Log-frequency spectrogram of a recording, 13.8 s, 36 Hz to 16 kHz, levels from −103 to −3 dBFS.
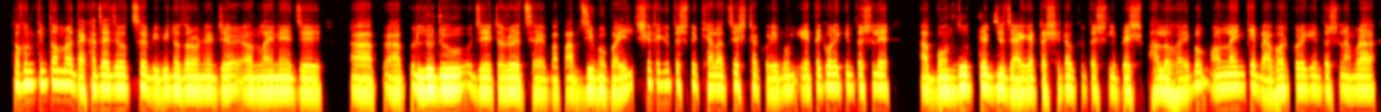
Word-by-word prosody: তখন 160 +1 +3
কিন্তু 170 0 -2
আমরা 170 -1 +3
দেখা 125 +2 +1
যায় 135 -1 +4
যে 135 - +3
হচ্ছে 135 +2 -3
বিভিন্ন 120 +2 +1
ধরণের 120 -1 +3
যে 120 - +3 0.2
অনলাইনে 115 +1 +3 0.2
যে 110 - +3 0.5
আ - - +3 0.3
আ - - +1 0.3
লুডু 125 0 +7 0.3
যেটা 115 -1 +1
রয়েছে 115 -2 +1
বা 105 - -5
PUBG 110 -1 -3 0.2
MOBILE 115 +3 -1
সেটা 180 -2 -3
কিন্তু 165 -1 -4
আসলে 160 +3 -5
খেলার 135 -1 -1
চেষ্টা 145 -1 -3
করি 110 - -3
এবং 125 +2 -2 0.2
এতে 125 +3 -2
করে 145 -1 +3
কিন্তু 140 -2 -7
আসলে 140 +2 -1 0.4
আ - - +2
বন্ধুত্বের 130 +4 +3
যে 130 - +5
জায়গাটা 110 +1 +1
সেটাও 120 +1 -3
কিন্তু 120 0 -14
আসলে 120 +1 -7
বেশ 115 -3 +1 0.2
ভালো 115 +1 +2
হয়। 110 +1 -1
এবং 155 +6 -2 0.2
অনলাইনকে 140 +2 +1
ব্যবহার 115 +5 0
করে 130 -1 0
কিন্তু 125 -1 -5
আসলে 130 +2 -6
আমরা 125 +1 +1
125 Hz, 210 wpm, -23 LUFS, 115-140 Hz, 0.5 s, লুডু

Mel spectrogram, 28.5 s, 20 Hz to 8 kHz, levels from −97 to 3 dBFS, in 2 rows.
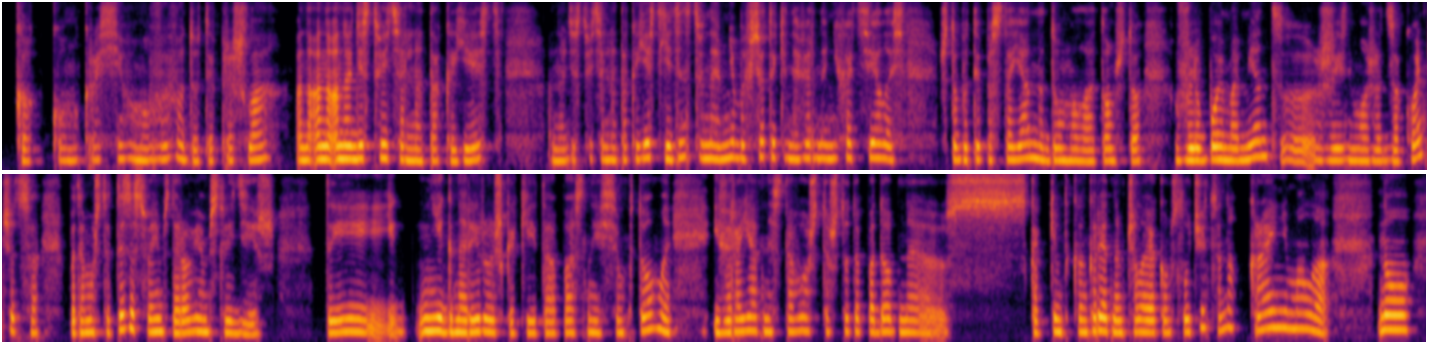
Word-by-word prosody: К 205 0 -4 0.2
какому 210 0 -7
красивому 220 0 -5
выводу 230 -2 -4
ты 200 0 -8
пришла! 220 +3 -4 0.2
Оно 215 0 +3
оно 230 0 +8
оно 235 0 +8
действительно 235 -3 +2
так 205 0 -9
и - - 0
есть. 220 - -2 0.5
Оно 200 -1 -3
действительно 220 0 -5
так 220 +2 -8
и - - +2
есть. 255 +1 +1
Единственное, 245 0 +1
мне 240 +3 +1
бы 245 -2 -2
все-таки, 260 0 -2
наверно, 245 +1 -2
не 235 +1 -1
хотелось, 250 -2 -1 0.3
чтобы 220 -1 -1
ты 230 - -1
постоянно 225 +1 0
думала 205 -1 0
о - - -3
том, 205 +1 -2
что 200 0 -4 0.3
в 210 0 -2
любой 215 +2 +6
момент, 230 +7 +1
э, 200 -3 -3
жизнь 210 0 -2
может 205 0 -3
закончиться. 225 +1 -3 0.3
Потому 205 +1 +2
что 210 +1 -4
ты 250 +5 +3
за 275 - +4
своим 225 -4 +3
здоровьем 220 +1 +2
следишь. 195 -4 -2 0.5
Ты 205 - +3 0.8
не 230 +2 +7
игнорируешь 215 0 +4
какие-то 200 0 -3
опасные 205 +1 -3
симптомы, 225 +4 -1 0.4
и 210 - +2
вероятность 220 +1 0
того, 230 +1 -2
что 230 - -6
что-то 225 +1 -3
подобное 215 -1 -1
с - - 0
каким-то 215 +2 0
конкретным 220 -1 +3
человеком 210 0 +1
случится, 235 +6 -3
она 290 +3 -4
крайне 285 +4 0
мала. 270 -5 0 0.5
Но 255 0 +6
220 Hz, 140 wpm, -20 LUFS, 210-240 Hz, 0.8 s, оно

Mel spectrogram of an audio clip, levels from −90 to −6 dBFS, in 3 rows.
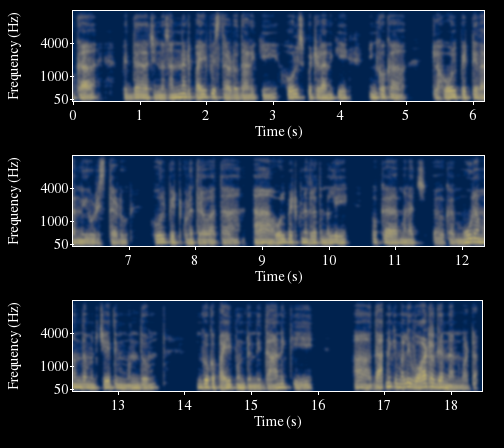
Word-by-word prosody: ఒక - - -4 0.7
పెద్ద 120 +2 -3 0.3
చిన్న 125 -1 0
సన్నటి 155 +4 +4
పైప్ 145 +3 +2
ఇస్తాడు. 125 -4 +1
దానికి 125 0 -2 0.3
హోల్స్ 145 +2 +3
పెట్టడానికి 130 -1 +1 0.4
ఇంకొక 140 +1 0 0.6
ఇట్ల 135 - -3
హోల్ 140 +2 +5
పెట్టేదాన్ని 125 -2 0
గూడా 115 -1 -3
ఇస్తాడు. 110 -2 -4 0.5
హోల్ 145 +1 +2
పెట్టుకున్న 130 -1 -1
తర్వాత 125 +1 -3 0.5
ఆ! - - +2 0.2
హోల్ 140 +5 +2
పెట్టుకున్న 145 0 0
తర్వాత 135 0 -1
మళ్ళీ 135 0 +1 0.5
ఒక 140 - -8 0.3
మన 125 0 -1
చి 130 - +2 0.3
ఒక 130 - -12 0.2
మూర 155 +5 +5
మందం 145 -1 +3
అంటే 130 0 -3
చేతి 140 +1 0 0.2
మందం. 130 0 0 0.7
ఇంకొక 145 -1 +3
పైప్ 135 +3 +2
ఉంటుంది. 120 -1 0 0.2
దానికి 140 0 0 0.9
ఆ! - - +1 0.3
దానికి 170 +5 +2
మళ్ళీ 170 +3 +4
వాటర్ 165 +4 +5
గన్ 130 -3 +4
అనమాట. 105 -1 -6
135 Hz, 135 wpm, -28 LUFS, 125-145 Hz, 0.9 s, హోల్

